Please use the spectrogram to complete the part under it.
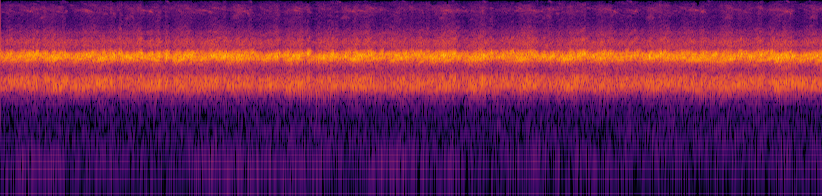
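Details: Dense chorus of frogs singing, an unending layered trilling in the mid and upper range, evenly loud, with faint low rustles beneath.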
